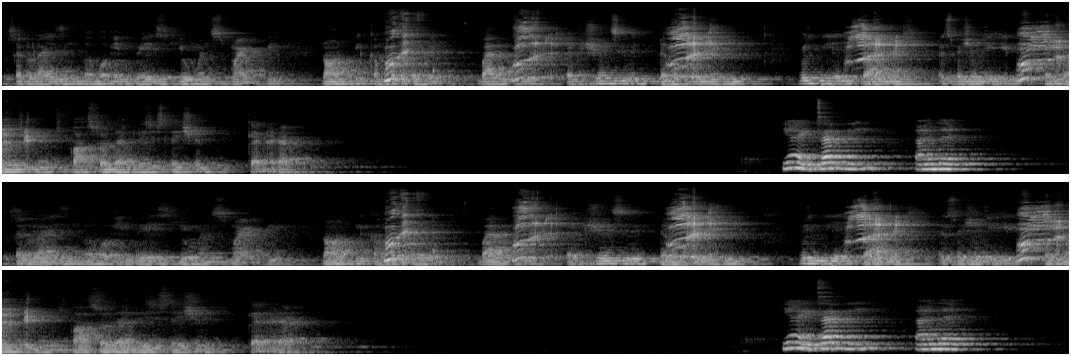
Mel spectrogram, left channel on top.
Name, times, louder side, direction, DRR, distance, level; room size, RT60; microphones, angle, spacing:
voice 1, 0.1-2.8 3.2-4.3 4.7-5.3 5.6-7.3 8.0-10.1 10.4-12.7 13.1-13.6, equal, 70° left, -1 dB, 2.0 m, -28 dB
sound 1, 3.8-4.3 5.1-5.6 6.6-7.2 8.4-9.0 10.1-10.9, equal, 5° right, 0.3 m, -23 dB
voice 2, 18.5-19.4 19.8-20.2, left 2 dB, 20° left, -2 dB, 1.2 m, -21 dB
8.1 x 5.0 x 3.9 m, 1.3 s
head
